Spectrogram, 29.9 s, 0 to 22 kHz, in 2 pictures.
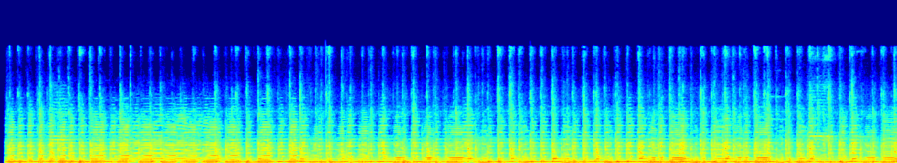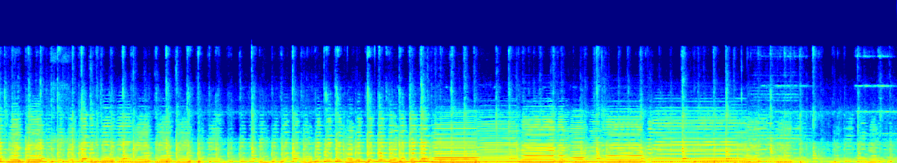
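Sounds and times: harmonium melody: 0.0s - 29.9s
tabla beat: 0.1s - 29.9s.

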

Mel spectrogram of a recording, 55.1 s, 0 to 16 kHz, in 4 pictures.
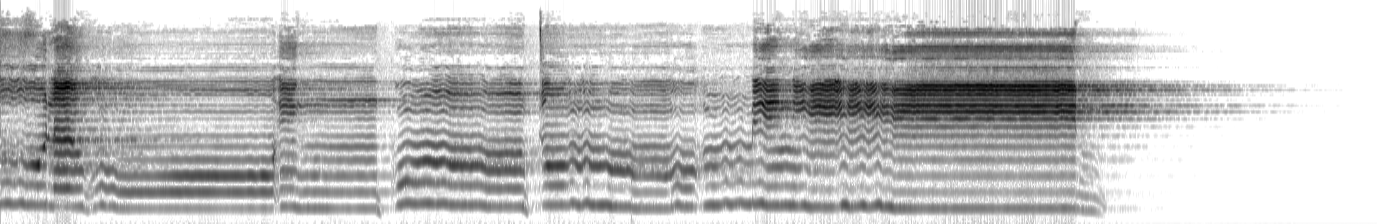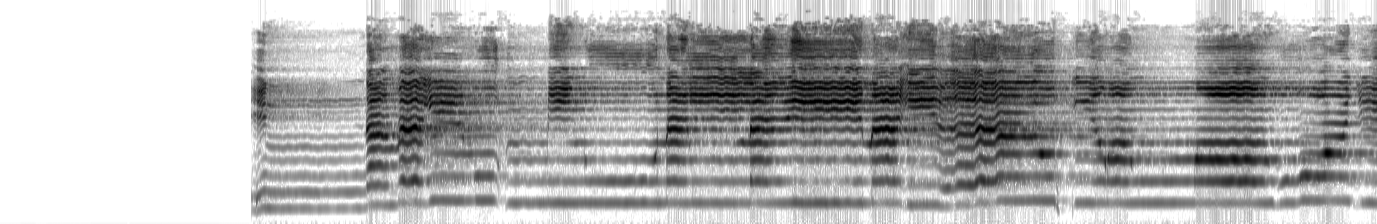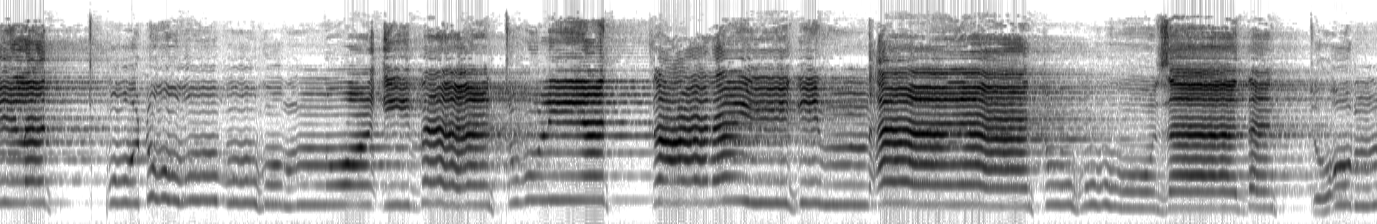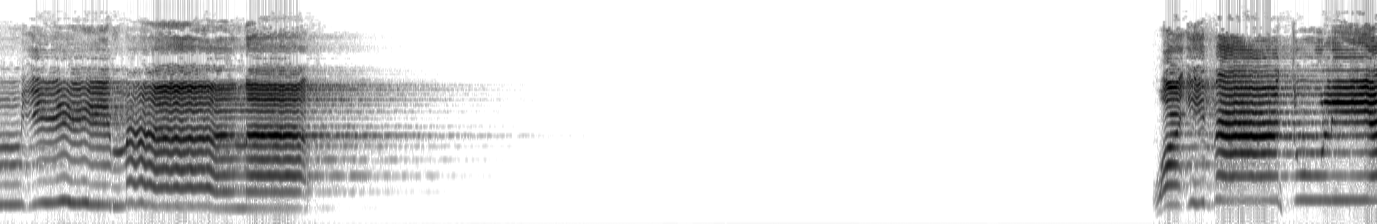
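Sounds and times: man reciting melodically: 16.3s - 44.8s.

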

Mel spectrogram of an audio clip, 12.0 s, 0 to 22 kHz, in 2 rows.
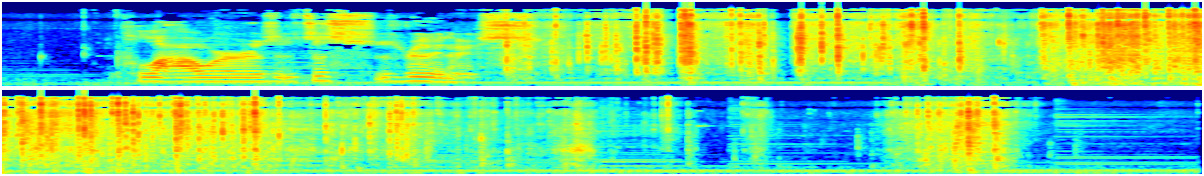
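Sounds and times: chip bag crackling: 2.4s - 11.2s.

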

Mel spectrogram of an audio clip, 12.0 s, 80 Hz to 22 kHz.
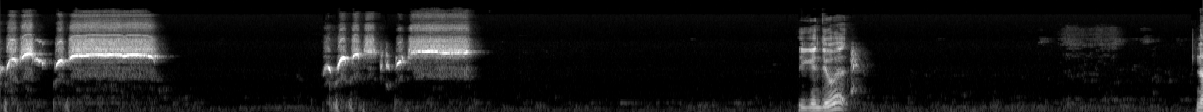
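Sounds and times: parrot whistling: 0.0s - 1.7s, 3.2s - 4.9s.

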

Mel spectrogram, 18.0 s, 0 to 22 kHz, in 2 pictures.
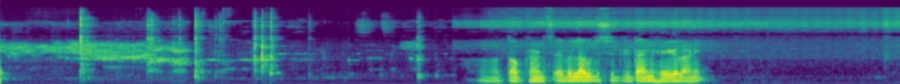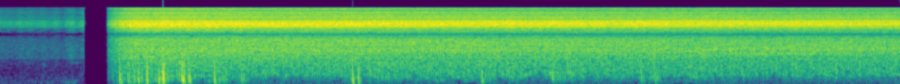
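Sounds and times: pressure cooker valve whistling: 10.1s - 18.0s.

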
